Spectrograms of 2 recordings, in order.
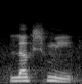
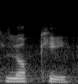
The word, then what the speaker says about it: Lakshmi: Lakshmi, we say it as Lokhi.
